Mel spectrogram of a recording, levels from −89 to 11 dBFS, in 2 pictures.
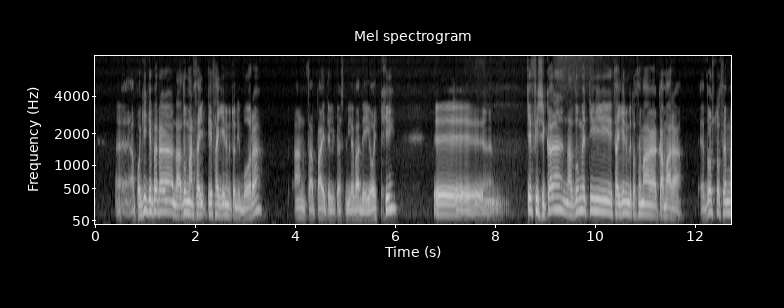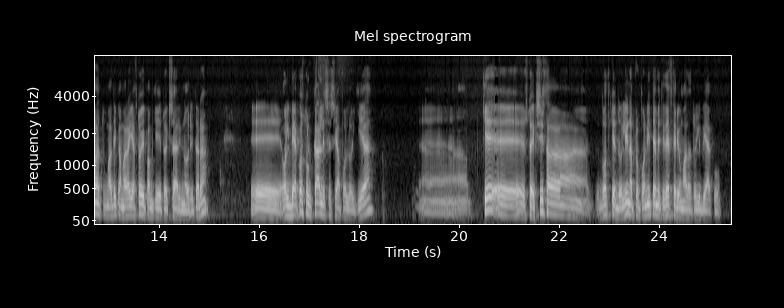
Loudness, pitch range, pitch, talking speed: -21 LUFS, 105-145 Hz, 125 Hz, 170 wpm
